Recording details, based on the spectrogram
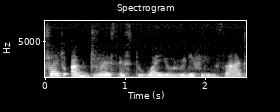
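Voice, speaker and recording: A woman at a moderate pace, somewhat breathy. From Zimbabwe. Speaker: vlogger. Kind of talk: casual monologue vlog.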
